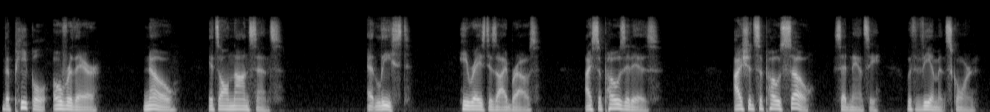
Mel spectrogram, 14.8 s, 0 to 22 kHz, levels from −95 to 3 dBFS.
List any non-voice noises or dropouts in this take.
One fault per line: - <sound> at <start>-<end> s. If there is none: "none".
none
